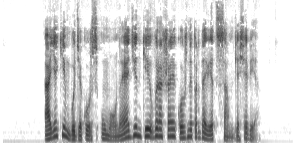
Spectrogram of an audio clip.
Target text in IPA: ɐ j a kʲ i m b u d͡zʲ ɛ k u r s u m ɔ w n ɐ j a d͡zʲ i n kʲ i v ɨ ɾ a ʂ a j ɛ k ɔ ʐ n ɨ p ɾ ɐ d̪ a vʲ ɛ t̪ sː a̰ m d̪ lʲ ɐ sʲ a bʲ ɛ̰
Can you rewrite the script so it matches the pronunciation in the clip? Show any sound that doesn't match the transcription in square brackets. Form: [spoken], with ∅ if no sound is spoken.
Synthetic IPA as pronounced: ɐ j a kʲ i m b u d͡zʲ ɛ k u r s u m ɔ w n ɐ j a d͡zʲ i n kʲ i v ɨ ɾ a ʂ a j ɛ k ɔ ʐ n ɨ p ɾ ɐ d̪ a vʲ ɛ t̪ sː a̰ m d̪ lʲ ɐ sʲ a bʲ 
